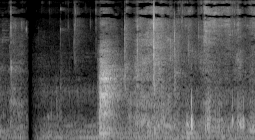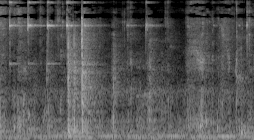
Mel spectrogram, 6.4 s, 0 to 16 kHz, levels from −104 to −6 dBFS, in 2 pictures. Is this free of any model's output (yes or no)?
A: yes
